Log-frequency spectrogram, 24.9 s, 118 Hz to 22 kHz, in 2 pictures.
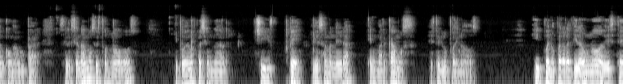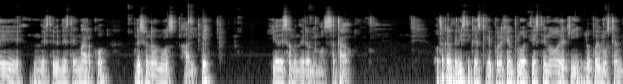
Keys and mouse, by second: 1.1 click, 2.0 shift+click, 3.5 shift+click, 5.8 shift+p, 7.5 click, 8.2-12.1 drag, 12.8-15.8 drag, 16.5 alt+p, 23.4-24.8 drag.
